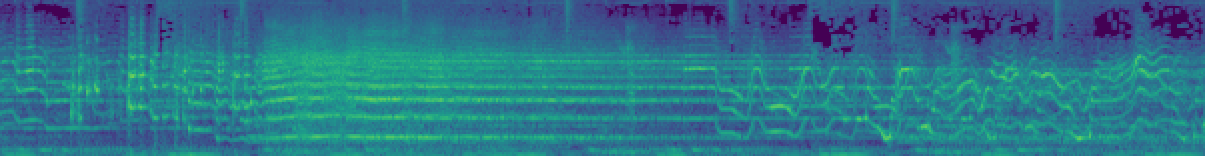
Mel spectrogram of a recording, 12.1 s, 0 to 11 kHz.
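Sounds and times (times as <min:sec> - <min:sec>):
electric trumpet: 0:00.0 - 0:12.0
electronic backing beat: 0:01.8 - 0:12.0.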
